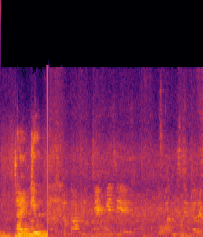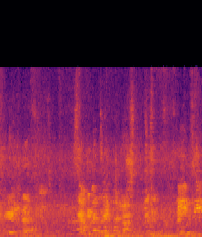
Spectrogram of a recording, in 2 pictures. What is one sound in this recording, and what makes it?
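Children murmur and talk quietly nearby.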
